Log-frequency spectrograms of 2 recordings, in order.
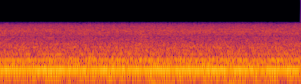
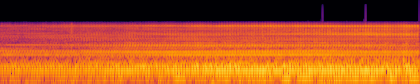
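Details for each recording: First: GE refrigerator freezer evaporator fan on high speed after the ice buildup was melted off with a blow dryer: steady, even low hum with no buzzing or scraping. It is quiet and normal, though the fix is only temporary. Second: GE refrigerator freezer fan on high speed: loud steady buzz-saw drone as ice buildup strikes the evaporator fan blades; raising the temperature setting silences it temporarily.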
